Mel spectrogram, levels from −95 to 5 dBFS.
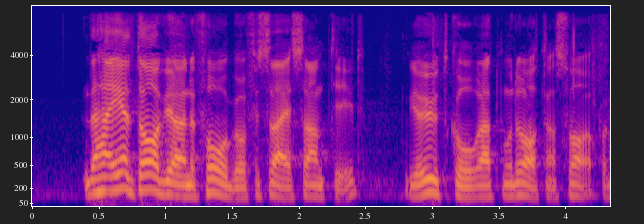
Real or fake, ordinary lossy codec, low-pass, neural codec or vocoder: real; none; 7.2 kHz; none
